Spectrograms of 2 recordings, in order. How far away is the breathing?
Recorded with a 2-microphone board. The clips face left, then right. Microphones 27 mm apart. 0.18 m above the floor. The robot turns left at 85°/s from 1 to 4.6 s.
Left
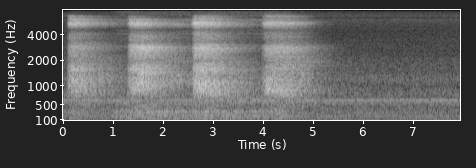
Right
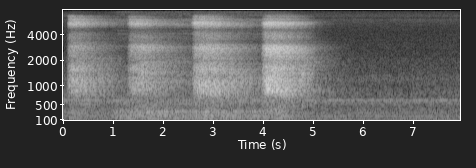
About 1.1 m.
